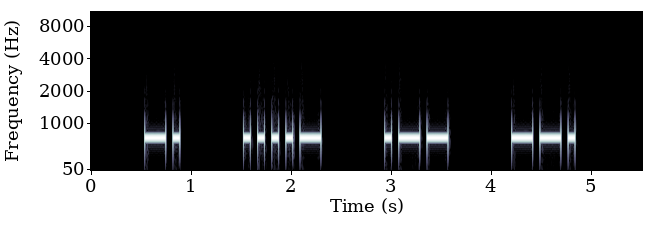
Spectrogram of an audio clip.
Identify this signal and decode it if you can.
Morse code, heard as a keyed tone, about 17 wpm, spaced as for 10 wpm, 700 Hz. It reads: N4WG
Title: USA Call Signs - 4 Characters - 3x Character Spacing - 17wpm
